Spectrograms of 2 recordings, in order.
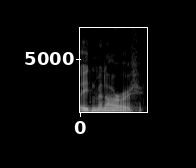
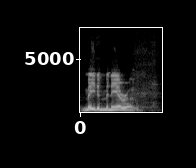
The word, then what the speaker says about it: Eden-Monaro: Last Saturday we had the federal by-election in the southern New South Wales seat of Eden-Monaro, in which Labor's Kristy... Eden-Monaro. It's pronounced Monaro.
